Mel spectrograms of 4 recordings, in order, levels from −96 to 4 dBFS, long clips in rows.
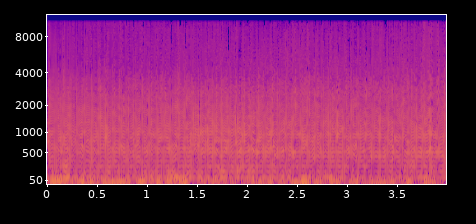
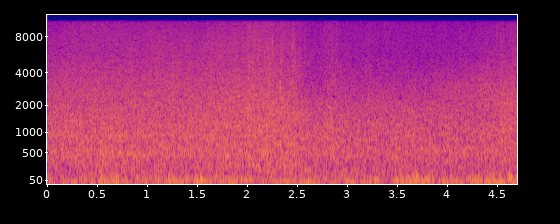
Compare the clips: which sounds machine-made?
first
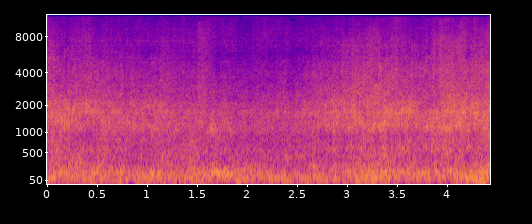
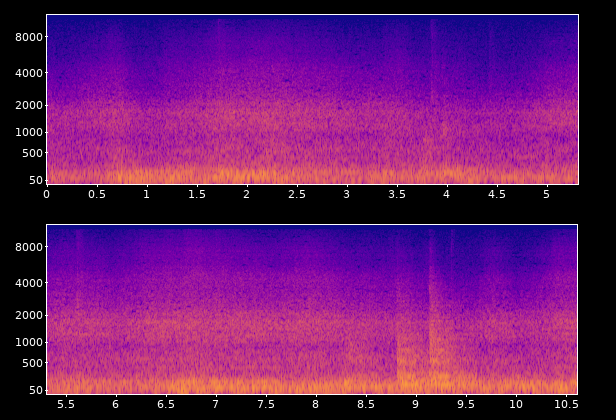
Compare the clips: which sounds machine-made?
first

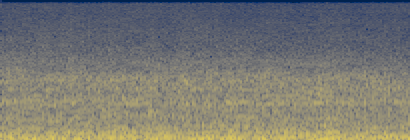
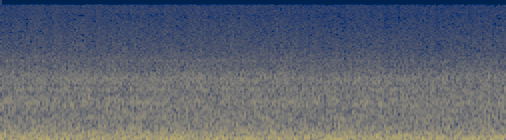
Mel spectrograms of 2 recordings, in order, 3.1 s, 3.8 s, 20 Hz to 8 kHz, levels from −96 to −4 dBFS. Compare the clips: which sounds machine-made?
first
